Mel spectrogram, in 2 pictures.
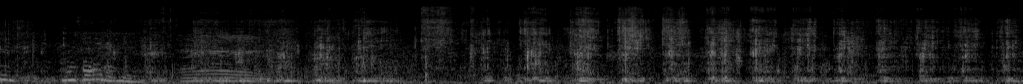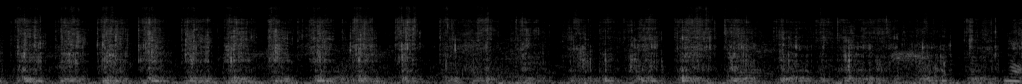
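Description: Milk squirts rhythmically into a metal bucket.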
